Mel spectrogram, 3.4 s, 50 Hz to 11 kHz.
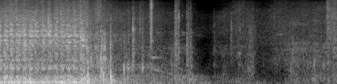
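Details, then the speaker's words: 350 small-block V8 truck that has sat a long time, possibly without fuel, cranked with an Autogen 4500 A portable jump starter. Quick, even starter spin at about four beats per second for under a second. Strong, healthy cranking. "just knowing it's been setting as long as it's been setting and it fired it over like that 350 small block is not an issue for the auto gen 12 volt power portable jump starter"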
